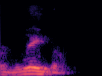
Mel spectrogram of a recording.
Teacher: A primeira sílaba é a sílaba forte. Então, ladle. E a segunda sílaba bem fraca.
